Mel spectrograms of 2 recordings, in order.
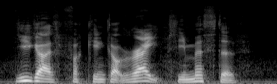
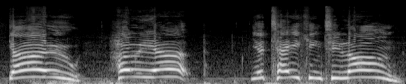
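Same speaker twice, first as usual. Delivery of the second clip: high, loud yelling at the boat; frantic yell; 12 semitones higher, 4 dB louder, much slower than usual. Real, not acted. Gamer yelling at his boat, high and loud. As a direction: scream at the slow boat to go.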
